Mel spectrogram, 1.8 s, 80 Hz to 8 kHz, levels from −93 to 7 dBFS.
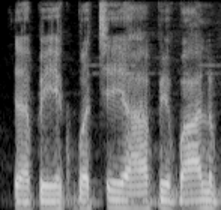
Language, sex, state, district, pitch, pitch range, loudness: Hindi, male, Bihar, Supaul, 110 Hz, 105-115 Hz, -15 LUFS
